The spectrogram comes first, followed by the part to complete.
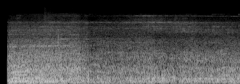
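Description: Orion VII city transit bus engine running as it approaches through street traffic, a loud steady rumble that starts abruptly.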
